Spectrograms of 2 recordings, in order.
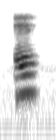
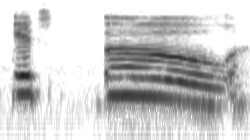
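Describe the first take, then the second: First: The vowel is short and rounded. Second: The vowel is long and drawn out. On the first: "short vowel O. It sounds like O" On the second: "when it's long"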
